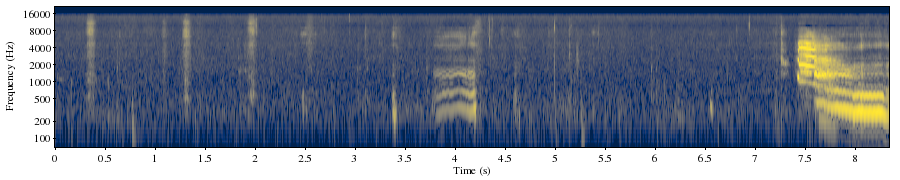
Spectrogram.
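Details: Thirty-day-old Collie puppies, recorded 30 June 2013, indoors. A short wavering whine comes first, then after soft taps a loud, sustained, harmonic-rich whine that slides downward and holds at the end.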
